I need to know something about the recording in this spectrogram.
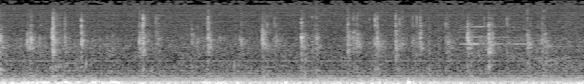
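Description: Faint computer keyboard typing: about twenty light, irregular keystrokes as a name is typed out.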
